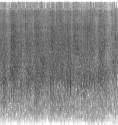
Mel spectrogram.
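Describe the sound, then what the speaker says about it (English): Audience applause at an improv theatre show, steady and dense throughout, a full room of hands clapping together without pause at an even level. "Round of applause for Julie"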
